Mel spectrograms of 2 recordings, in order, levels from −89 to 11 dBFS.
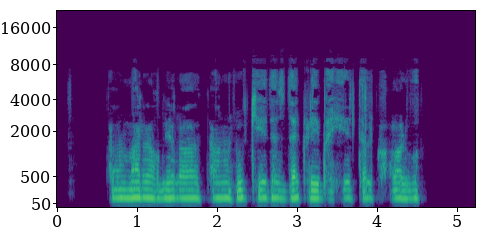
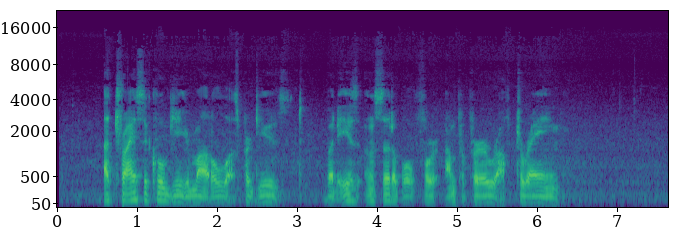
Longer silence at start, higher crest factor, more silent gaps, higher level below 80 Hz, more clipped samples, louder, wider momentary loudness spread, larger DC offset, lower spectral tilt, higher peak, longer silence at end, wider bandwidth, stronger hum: about the same, 0.65 s vs 0.6 s; about the same, 18 dB vs 20 dB; neither; second, -60 dBFS vs -52 dBFS; neither; about the same, -23 LUFS vs -21 LUFS; second, 8 LU vs 11 LU; neither; about the same, -6.5 dB/octave vs -7 dB/octave; second, -6 dBFS vs -2 dBFS; second, 0.7 s vs 1.35 s; second, 7.6 kHz vs 13.5 kHz; neither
